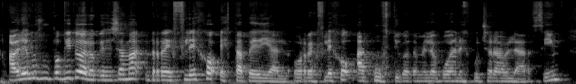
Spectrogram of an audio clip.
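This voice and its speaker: Bright-voiced woman teaching an online class. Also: mid-range voice. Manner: explanatory, checks in with frequent "¿sí?". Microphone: video call.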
